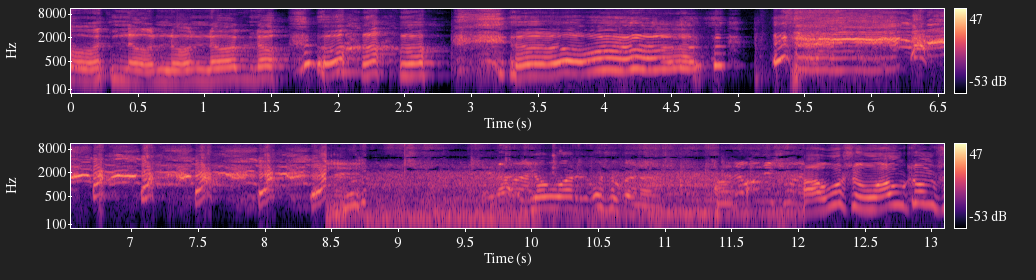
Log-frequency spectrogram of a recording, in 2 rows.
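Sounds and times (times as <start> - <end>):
loud laughter: 1.2 - 8.8.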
